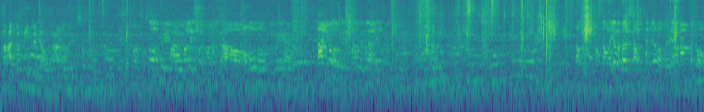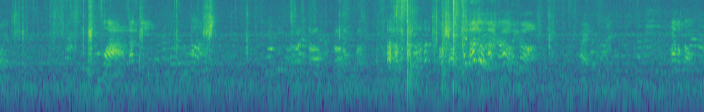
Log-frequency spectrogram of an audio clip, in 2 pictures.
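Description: Men talk and call out.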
